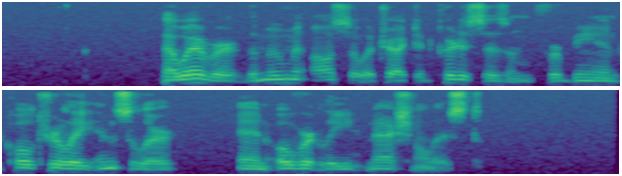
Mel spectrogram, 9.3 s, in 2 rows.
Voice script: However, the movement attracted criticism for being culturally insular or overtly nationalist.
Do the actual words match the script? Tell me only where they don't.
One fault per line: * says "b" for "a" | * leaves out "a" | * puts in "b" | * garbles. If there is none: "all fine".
* puts in "also"
* says "and" for "or"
